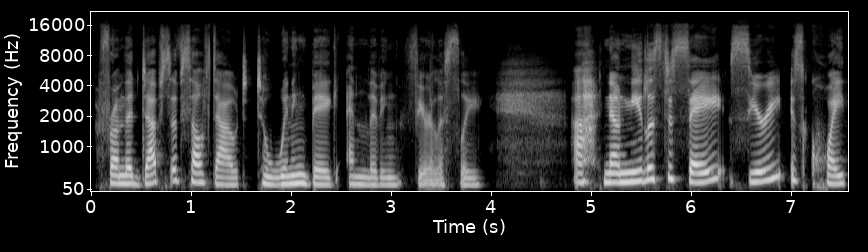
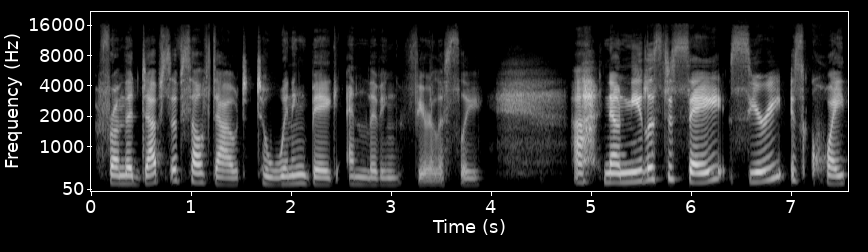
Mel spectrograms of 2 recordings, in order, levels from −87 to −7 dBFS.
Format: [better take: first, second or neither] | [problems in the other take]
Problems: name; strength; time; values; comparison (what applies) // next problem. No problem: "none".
first | thin; very; fading below 350 Hz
